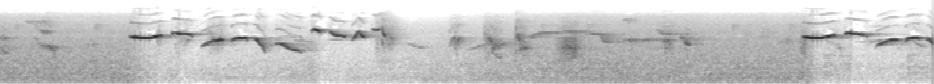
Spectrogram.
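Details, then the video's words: ['Oriental magpie-robin in the nyemplong style, meant to draw other magpie-robins into song. Rich, loud whistled phrases, sweeping up and down, come in quick bursts with short pauses between them.'] "KACER NYEMPLONG PANCINGAN KACER AGAR MAU BUNYI DIJAMIN NYAUT"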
